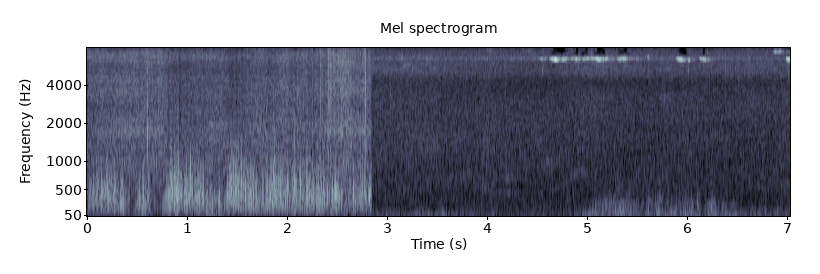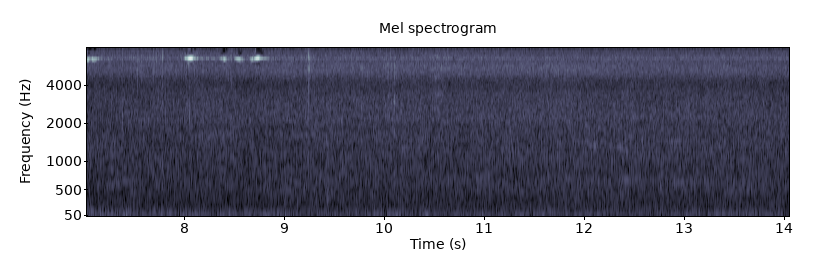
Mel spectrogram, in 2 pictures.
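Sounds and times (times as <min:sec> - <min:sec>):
small bird chirping: 0:04.5 - 0:07.2, 0:08.0 - 0:08.9.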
